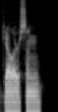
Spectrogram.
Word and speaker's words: Gellerson: Third place, Jake Gellerson. I actually said that right first. Okay, it's spelled way different than it sounds, and I got it right, so never mind.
